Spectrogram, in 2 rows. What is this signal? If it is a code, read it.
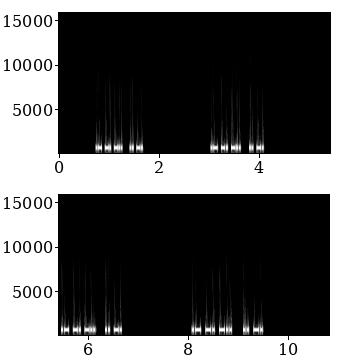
Morse code, heard as a keyed tone, about 44 wpm, 700 Hz. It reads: AND IN AND IN AND IN AND IN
